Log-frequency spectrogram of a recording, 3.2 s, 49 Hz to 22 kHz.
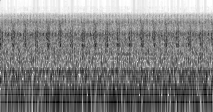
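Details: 2001 BMW E38 740i idling after Vanos units rebuilt, Vanos distributors and intake cam-end gaskets replaced: fast even light ticking over steady idle, not fading; lifters checked, plugs tight, no codes, top-end tick source still not pinned down.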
